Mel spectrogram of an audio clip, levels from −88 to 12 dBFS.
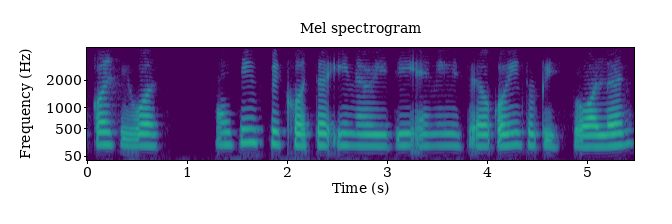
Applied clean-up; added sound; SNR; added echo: neural mask model DeepFilterNet 3.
